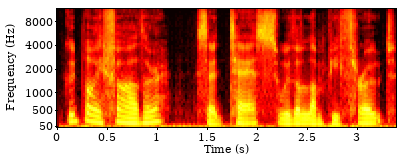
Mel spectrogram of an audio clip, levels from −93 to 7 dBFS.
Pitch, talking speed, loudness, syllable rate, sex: 140 Hz, 140 wpm, -16 LUFS, 3.6 syllables/s, male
